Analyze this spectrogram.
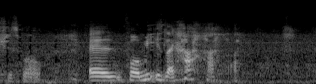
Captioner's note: laughs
